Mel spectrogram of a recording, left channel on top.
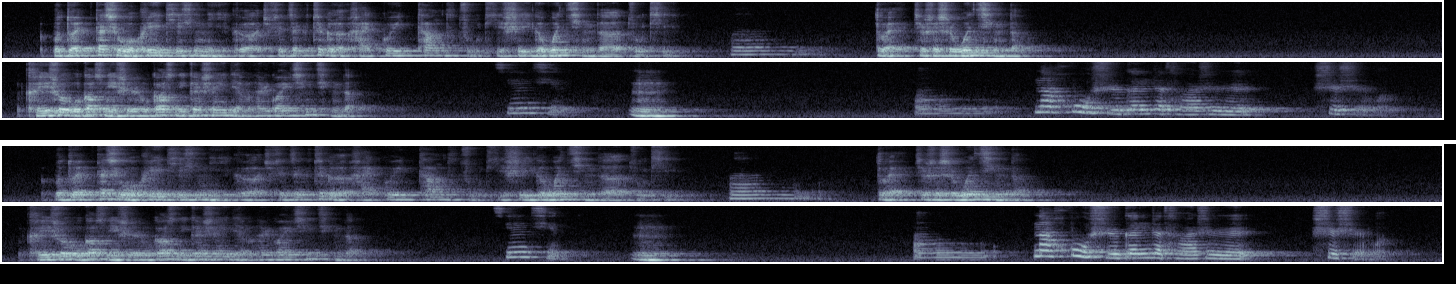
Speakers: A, on the left; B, on the right.
A: 不对，但是我可以提醒你一个，就是这这个海龟汤的主题是一个温情的主题，
B: 嗯，
A: 对，就是是温情的，可以说我告诉你是，我告诉你更深一点吧，它是关于亲情的，
B: 心情，
A: 嗯，
B: 嗯，那护士跟着他是事实吗？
